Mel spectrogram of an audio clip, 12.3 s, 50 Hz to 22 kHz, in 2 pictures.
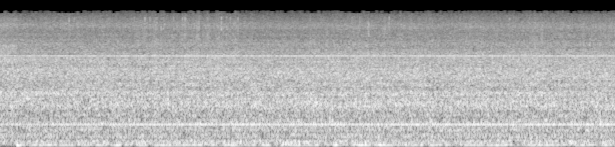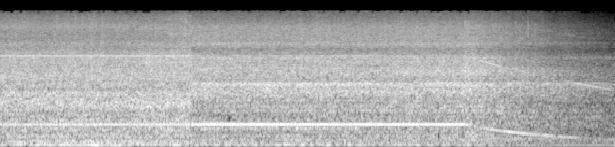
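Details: Greenote corded AC stick vacuum (18 kPa, HEPA, bagless): steady high whine with even airy rush, no rattles or surging, then smooth spin-down at switch-off; runs very smooth and quiet, healthy.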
